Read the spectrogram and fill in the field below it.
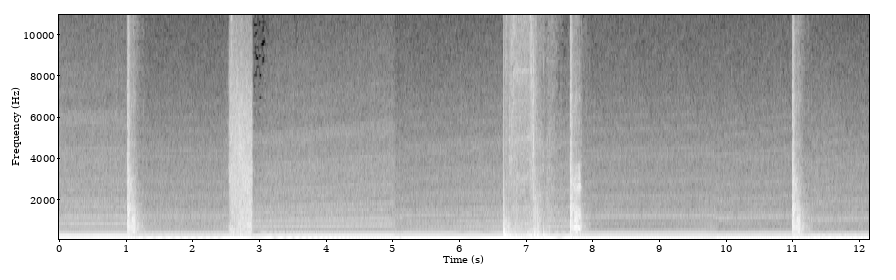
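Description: Sharp thuds hit as a car smashes into boxes.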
